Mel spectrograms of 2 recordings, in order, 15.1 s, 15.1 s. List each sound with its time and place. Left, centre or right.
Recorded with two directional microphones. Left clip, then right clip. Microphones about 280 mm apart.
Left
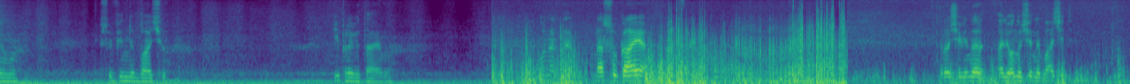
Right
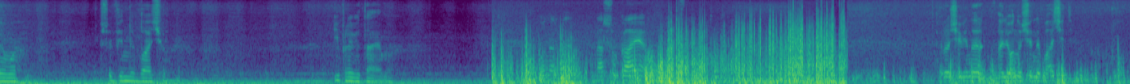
0.0 s a sound: centre
1.4 s speech: centre
4.4 s speech: centre
7.0 s wind noise: centre
10.0 s wind noise: right
10.4 s wind noise: centre
12.5 s speech: centre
